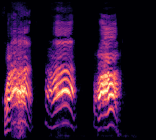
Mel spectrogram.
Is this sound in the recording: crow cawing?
yes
